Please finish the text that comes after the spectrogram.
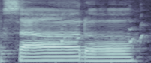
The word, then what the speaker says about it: satellite: In satellite, we have first syllable stress. Letter A says the a, black cat vowel. Just sounds like the same as the word sad at the beginning. So sad. The light sounds the same as the light in the sky. At the end, the diphthong I, so satellite.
